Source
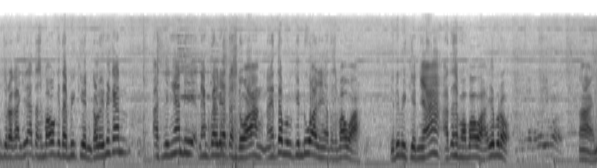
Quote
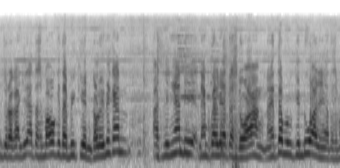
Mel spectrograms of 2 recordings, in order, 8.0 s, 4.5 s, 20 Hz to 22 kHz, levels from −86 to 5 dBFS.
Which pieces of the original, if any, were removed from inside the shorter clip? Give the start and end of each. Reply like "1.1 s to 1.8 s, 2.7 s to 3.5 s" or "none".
none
